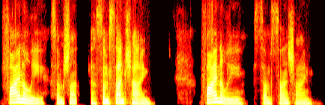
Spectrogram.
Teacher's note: finally on the fine. That's where the stress is.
